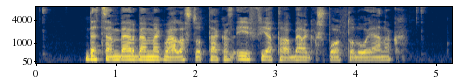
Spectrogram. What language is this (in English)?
Hungarian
